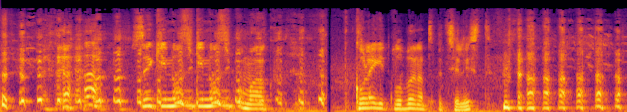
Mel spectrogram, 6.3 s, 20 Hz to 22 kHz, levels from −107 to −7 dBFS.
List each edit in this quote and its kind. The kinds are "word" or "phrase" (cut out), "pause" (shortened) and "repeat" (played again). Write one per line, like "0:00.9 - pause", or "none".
0:02.0 - repeat
0:03.9 - word
0:04.3 - word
